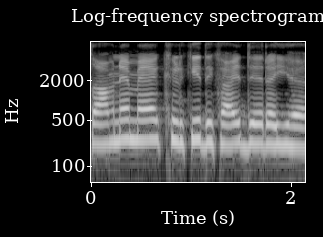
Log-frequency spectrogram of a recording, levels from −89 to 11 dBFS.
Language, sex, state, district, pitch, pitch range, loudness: Hindi, male, Jharkhand, Deoghar, 225 Hz, 215-245 Hz, -13 LUFS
